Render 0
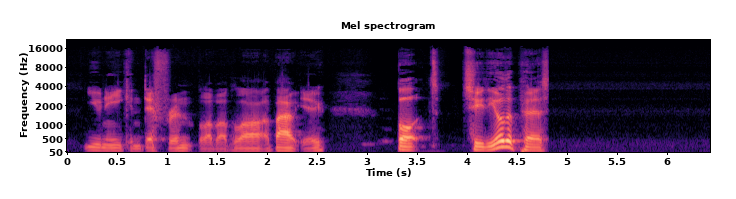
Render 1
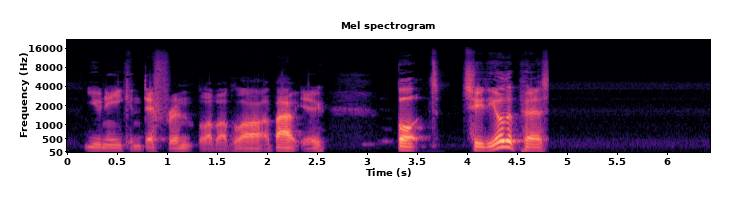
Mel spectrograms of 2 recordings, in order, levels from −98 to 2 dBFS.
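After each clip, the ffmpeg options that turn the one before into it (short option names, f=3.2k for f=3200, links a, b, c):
-filter_complex "[0:a]acrossover=split=210 6900:gain=0.2 1 0.126[a][b][c];[a][b][c]amix=inputs=3:normalize=0"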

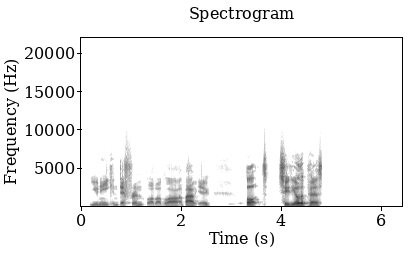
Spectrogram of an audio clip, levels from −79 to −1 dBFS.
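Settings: -af "lowpass=f=5.3k:t=q:w=6.2,volume=-7.5dB"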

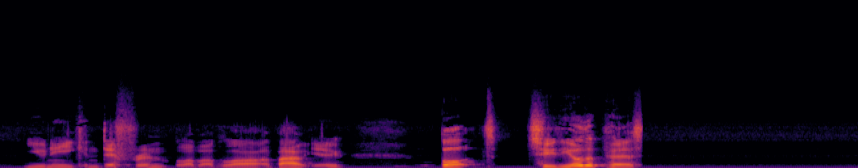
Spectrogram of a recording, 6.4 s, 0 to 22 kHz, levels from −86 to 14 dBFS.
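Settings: -af "aeval=exprs='val(0)+0.000501*(sin(2*PI*60*n/s)+sin(2*PI*2*60*n/s)/2+sin(2*PI*3*60*n/s)/3+sin(2*PI*4*60*n/s)/4+sin(2*PI*5*60*n/s)/5)':c=same,volume=6dB"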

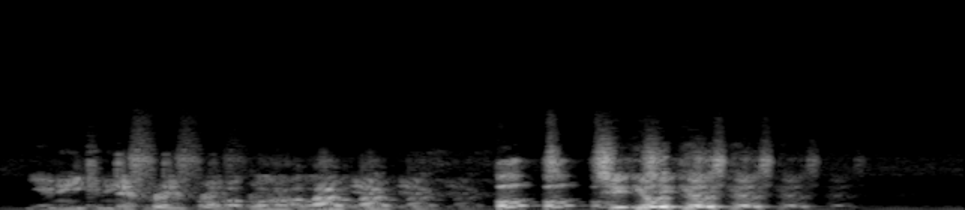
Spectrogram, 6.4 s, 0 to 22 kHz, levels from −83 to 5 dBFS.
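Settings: -af "flanger=delay=15.5:depth=7.6:speed=0.65,aecho=1:1:313|626|939:0.501|0.115|0.0265,afftfilt=real='re*2*eq(mod(b,4),0)':imag='im*2*eq(mod(b,4),0)':win_size=2048:overlap=0.75,volume=3dB"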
